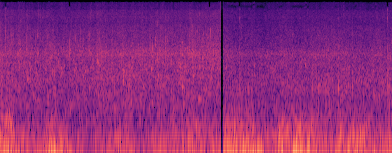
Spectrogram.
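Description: A sailboat off the Mull of Kintyre, reefed main and full genoa, running under sail: steady roaring wind buffeting the microphone over rushing waves and water against the hull, loud and continuous with no voices.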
